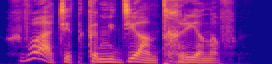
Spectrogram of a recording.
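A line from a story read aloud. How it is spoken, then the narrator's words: Muttered through teeth. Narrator (Russian): процедил один из деревенских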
